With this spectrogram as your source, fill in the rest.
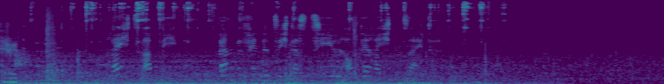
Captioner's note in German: Navigator-Stimme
